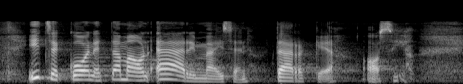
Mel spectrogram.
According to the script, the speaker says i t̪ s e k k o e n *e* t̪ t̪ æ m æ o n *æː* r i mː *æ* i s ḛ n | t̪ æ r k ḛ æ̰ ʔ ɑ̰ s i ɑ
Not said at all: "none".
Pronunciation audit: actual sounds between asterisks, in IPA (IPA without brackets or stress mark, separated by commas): e, æː, æ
